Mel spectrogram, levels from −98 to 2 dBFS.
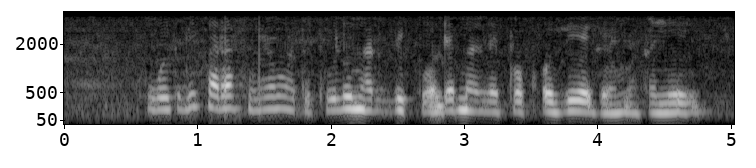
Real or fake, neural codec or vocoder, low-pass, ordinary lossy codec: fake; codec, 16 kHz, 4 kbps, FunCodec, trained on Chinese and English, 50 frames a second; 3.6 kHz; none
